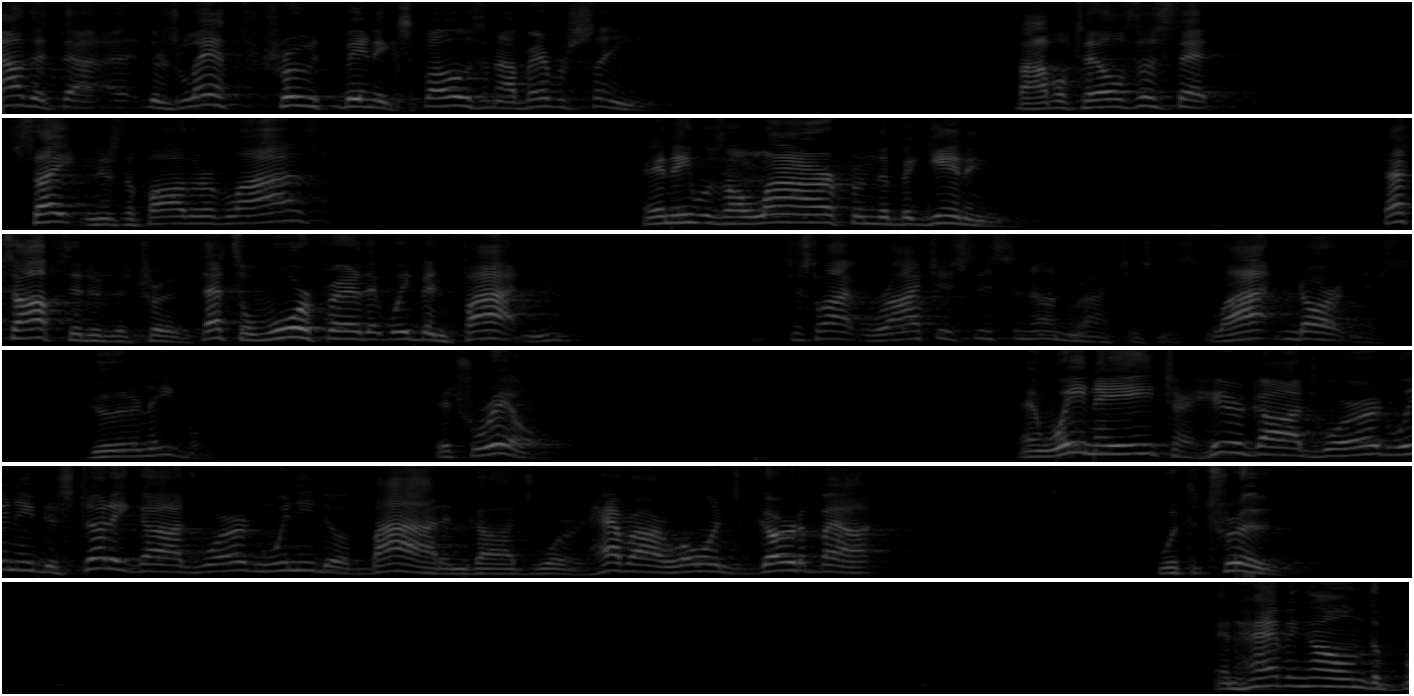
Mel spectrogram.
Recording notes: to the Lubbock Primitive Baptist Church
